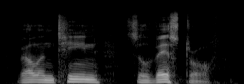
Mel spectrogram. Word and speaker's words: Valentin Silvestrov: And then second on the program is a piece by Valentin Silvestrov.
